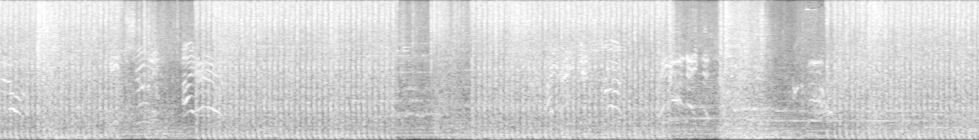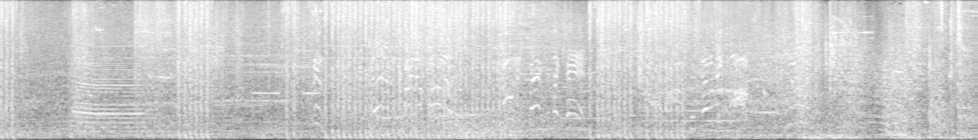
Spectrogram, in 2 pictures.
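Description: Explosions boom and crackle with fire.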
